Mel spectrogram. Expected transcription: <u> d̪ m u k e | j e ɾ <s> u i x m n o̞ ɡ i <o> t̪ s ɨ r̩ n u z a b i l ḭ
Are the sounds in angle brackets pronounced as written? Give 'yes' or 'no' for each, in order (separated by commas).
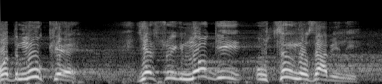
no, yes, no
